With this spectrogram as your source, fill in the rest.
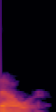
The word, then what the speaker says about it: hour: we're saying our so because this word our sounds like a vowel because the H is silent we have to say an hour okay you got it you with me an hour so an we use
